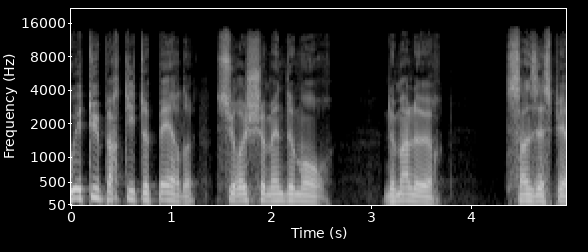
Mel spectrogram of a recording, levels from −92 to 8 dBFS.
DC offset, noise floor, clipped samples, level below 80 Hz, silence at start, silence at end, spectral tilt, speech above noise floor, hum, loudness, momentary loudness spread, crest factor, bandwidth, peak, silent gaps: under 0.1%; -74 dBFS; under 0.1%; -58 dBFS; 0 s; 0 s; -5 dB/octave; 56 dB; none; -20 LUFS; 8 LU; 16 dB; 14.5 kHz; -4 dBFS; none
